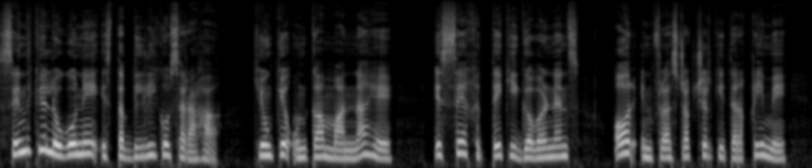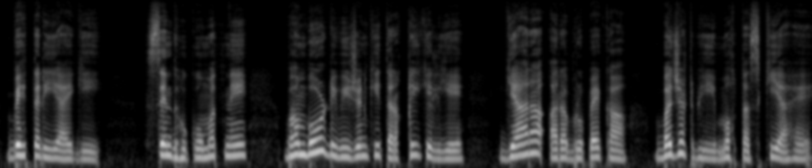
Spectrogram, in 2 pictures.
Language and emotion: Urdu, neutral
